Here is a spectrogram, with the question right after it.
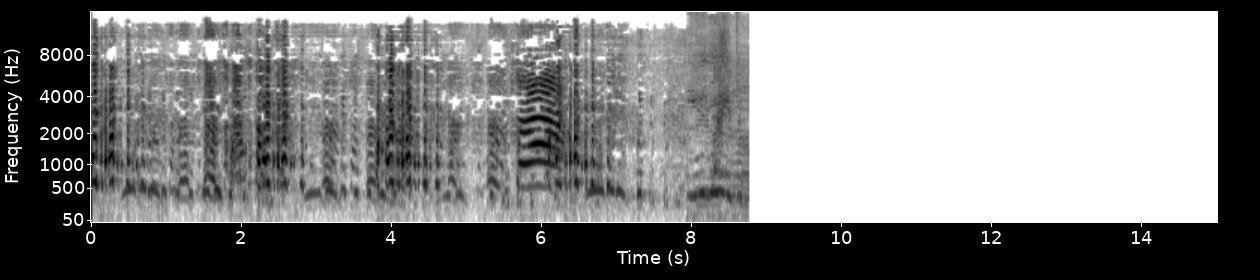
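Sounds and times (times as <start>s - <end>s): turkey gobbling: 0.0s - 1.0s, 1.8s - 2.9s, 3.8s - 4.7s, 5.8s - 7.0s.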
